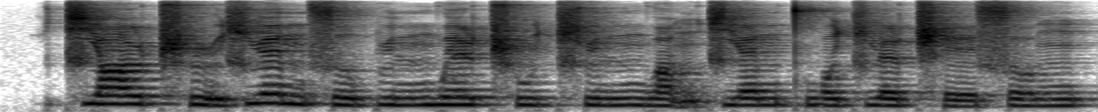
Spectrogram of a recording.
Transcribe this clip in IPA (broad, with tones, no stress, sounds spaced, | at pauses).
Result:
t͡ɕ j ɑ˦ ʊ̯ ʈ͡ʂʰ ɻ̩˨˩ ɕ ɥ ɛ˥˨ n s ɹ̩˨˦ p y˨˦ n n̪ w e˦ ɪ̯ ʈ͡ʂʰ u˨˦ t͡ɕʰ y˨˦ n n̪ w ɑ̰˨˩ ŋ t͡ɕ j ɛ˦ n t̪ʰ w ɔ˦ t͡ɕ ɥ ɛ˥˨ ʈ͡ʂʰ e˨˦ ɪ̯ s ɤ˦ ŋ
